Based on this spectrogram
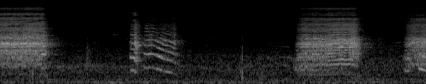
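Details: Hand-fed wild cockatoos crowding an Australian home deck in wet winter cold: harsh screeches open and close the sequence, with a quick downward-sliding squawk in the gap.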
